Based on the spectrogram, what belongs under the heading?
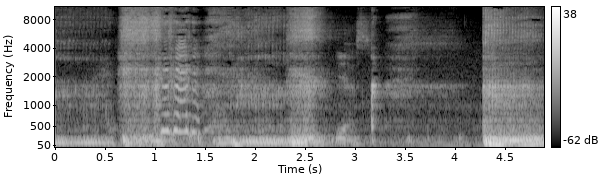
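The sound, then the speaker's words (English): A person imitates a cat's purr with a low, rumbling, snorting voice in a few uneven bursts, broken by a brief spoken word and ending in a louder rumble. “But do they do? They purr.”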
